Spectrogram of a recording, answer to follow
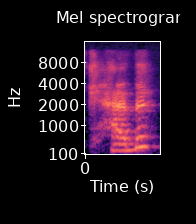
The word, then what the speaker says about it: Cib: Okay, so it's CIB, but the pronunciation is Keb, like K-E-E-B.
